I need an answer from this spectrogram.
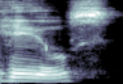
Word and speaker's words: Heals: But today we have Miss Beverly Hills. Beverly Terrella. H E A. Did I pronounce that right?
